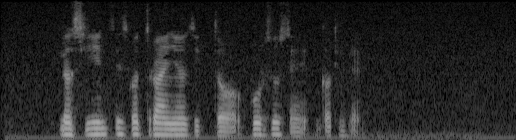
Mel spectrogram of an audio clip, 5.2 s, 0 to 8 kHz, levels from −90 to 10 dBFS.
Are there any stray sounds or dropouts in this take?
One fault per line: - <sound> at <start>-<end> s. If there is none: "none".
none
